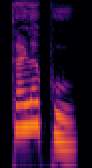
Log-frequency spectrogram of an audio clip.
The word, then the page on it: ಥಳಪು: Kannada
